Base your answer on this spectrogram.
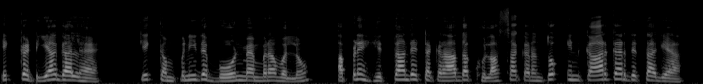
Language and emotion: Punjabi, disgusted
